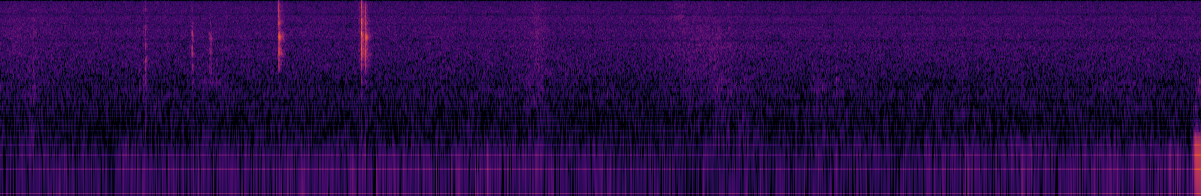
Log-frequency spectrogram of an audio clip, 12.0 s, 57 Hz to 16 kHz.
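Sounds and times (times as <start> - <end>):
faint low hum: 0.0 - 12.0
small sharp clicks: 1.4 - 3.0, 3.6 - 3.8.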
